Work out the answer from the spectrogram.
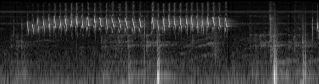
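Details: Caged hill prinia trained around three months to mimic lovebird song. It gives a fast, high trill of repeated sharp notes lasting about four seconds, broken by a loud thump. Another knock comes later, with a brief restart of chirps.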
